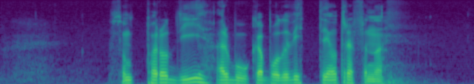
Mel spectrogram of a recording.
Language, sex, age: Norwegian, male, 27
